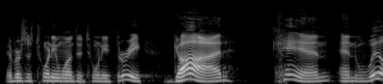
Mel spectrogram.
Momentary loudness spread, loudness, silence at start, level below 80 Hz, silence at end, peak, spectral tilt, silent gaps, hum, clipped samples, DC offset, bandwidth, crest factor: 14 LU; -26 LUFS; 0.05 s; -66 dBFS; 0 s; -6 dBFS; -5.5 dB/octave; none; none; under 0.1%; under 0.1%; 16 kHz; 22 dB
